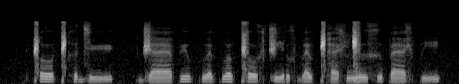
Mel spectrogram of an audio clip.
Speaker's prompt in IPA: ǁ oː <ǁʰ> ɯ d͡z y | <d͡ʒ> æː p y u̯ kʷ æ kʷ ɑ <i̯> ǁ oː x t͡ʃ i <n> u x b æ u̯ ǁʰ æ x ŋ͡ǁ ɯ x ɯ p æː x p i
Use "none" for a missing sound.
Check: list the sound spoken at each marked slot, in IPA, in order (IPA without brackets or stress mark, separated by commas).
ǁʰ, d͡ʒ, u̯, ɾ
